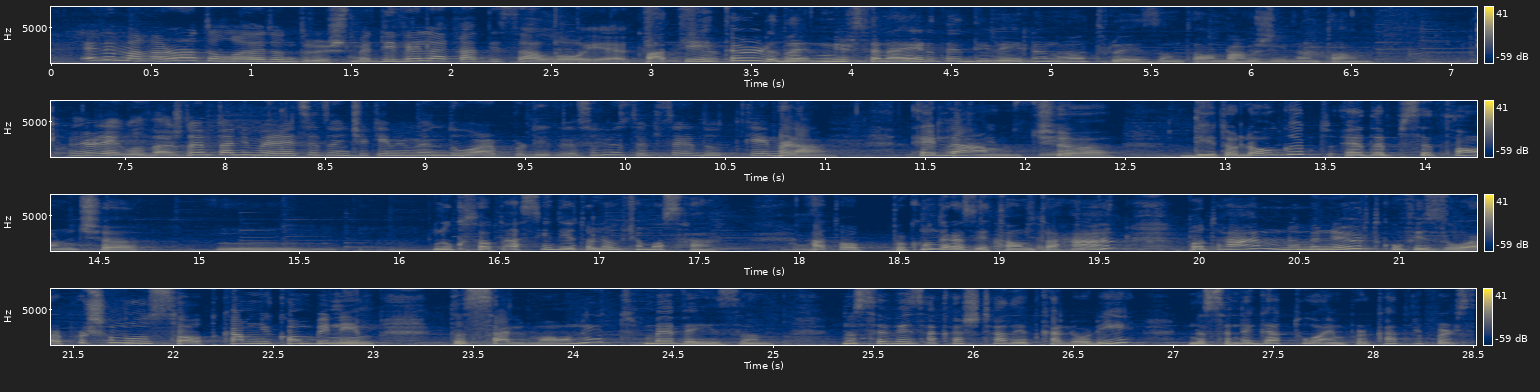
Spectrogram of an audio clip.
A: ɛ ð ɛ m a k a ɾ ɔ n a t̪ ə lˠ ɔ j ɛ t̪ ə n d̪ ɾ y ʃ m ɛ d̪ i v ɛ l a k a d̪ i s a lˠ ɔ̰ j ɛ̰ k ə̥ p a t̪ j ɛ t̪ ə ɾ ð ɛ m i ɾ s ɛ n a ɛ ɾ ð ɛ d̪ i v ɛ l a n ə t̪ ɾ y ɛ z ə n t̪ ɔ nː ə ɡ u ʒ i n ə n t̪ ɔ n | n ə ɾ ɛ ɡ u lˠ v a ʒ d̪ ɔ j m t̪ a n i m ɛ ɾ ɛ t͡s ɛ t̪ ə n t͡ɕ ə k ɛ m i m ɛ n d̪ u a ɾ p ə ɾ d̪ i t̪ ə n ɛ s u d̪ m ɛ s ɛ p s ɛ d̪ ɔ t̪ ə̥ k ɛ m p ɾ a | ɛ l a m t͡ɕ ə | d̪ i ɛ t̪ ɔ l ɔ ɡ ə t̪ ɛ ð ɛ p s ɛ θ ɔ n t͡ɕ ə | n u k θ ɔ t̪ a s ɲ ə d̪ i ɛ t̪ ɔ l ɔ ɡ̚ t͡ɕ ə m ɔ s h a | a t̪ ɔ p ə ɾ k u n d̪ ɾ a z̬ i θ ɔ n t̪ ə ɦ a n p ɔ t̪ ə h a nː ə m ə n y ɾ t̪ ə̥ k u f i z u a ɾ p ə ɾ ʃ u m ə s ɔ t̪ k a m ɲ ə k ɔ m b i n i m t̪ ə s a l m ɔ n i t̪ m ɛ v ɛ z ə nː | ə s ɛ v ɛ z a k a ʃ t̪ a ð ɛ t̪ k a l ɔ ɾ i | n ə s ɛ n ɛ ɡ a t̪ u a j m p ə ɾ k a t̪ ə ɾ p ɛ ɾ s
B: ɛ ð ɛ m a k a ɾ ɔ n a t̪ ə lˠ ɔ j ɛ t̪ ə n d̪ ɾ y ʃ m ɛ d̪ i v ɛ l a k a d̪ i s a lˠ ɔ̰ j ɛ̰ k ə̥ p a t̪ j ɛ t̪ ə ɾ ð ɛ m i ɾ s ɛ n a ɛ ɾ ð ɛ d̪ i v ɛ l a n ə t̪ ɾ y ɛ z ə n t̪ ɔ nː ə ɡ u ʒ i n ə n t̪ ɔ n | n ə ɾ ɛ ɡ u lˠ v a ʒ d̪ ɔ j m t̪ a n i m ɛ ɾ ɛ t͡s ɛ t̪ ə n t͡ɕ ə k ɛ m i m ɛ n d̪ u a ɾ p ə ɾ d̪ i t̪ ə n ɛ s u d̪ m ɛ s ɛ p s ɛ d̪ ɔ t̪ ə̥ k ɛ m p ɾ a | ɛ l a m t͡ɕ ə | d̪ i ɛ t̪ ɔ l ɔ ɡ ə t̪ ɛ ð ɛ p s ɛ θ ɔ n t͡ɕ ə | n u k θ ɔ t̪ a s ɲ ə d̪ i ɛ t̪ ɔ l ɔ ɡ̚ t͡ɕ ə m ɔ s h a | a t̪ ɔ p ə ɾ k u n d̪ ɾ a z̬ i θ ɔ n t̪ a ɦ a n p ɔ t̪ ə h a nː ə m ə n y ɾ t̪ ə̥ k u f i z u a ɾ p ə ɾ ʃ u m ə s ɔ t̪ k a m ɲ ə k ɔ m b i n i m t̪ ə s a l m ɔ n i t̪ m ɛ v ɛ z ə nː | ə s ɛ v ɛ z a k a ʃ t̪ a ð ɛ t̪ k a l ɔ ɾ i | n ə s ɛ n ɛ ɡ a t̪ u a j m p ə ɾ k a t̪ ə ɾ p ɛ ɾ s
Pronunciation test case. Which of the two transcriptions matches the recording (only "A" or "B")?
A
